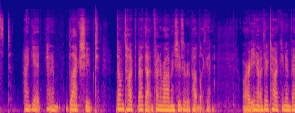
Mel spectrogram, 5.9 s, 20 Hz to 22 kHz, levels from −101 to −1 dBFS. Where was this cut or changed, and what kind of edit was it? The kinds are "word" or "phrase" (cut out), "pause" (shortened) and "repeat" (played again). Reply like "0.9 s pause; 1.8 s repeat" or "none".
none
